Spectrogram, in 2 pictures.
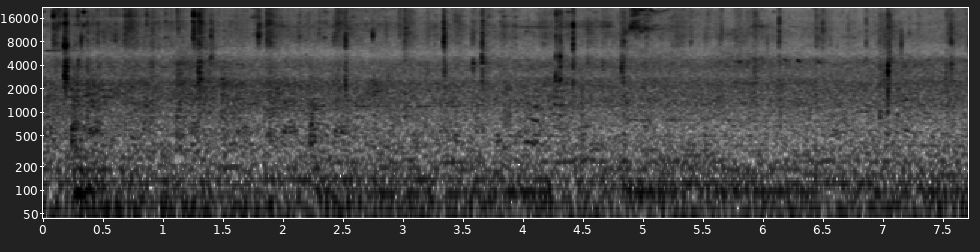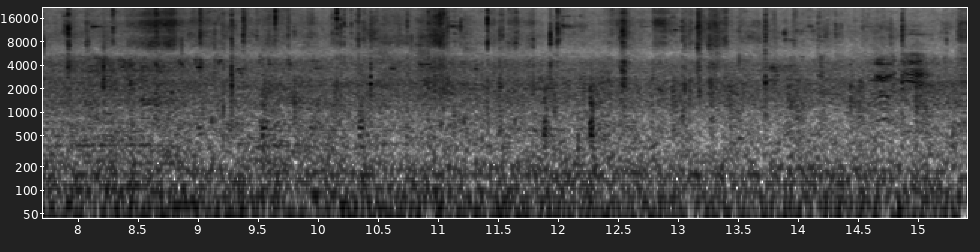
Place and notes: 碧湖公園, Taipei City - walking in the Park
walking in the Park, Aircraft flying through, Many people are walking and jogging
